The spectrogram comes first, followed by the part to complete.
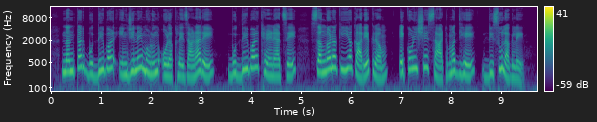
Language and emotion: Marathi, neutral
